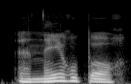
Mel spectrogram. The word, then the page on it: aéroport: France; [a.e.ʁɔ.pɔʁ]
